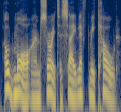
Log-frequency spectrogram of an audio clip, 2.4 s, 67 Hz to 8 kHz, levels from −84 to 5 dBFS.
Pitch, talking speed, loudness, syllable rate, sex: 130 Hz, 245 wpm, -15 LUFS, 5.3 syllables/s, male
